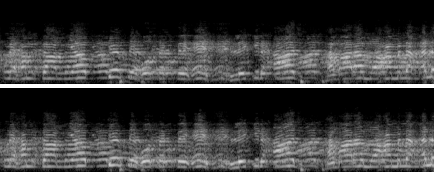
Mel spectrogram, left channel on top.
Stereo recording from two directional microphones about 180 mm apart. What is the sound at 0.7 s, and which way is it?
A man's voice, 15° right (ahead or behind).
